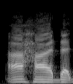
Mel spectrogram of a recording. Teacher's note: Jangan ada H-nya ya.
